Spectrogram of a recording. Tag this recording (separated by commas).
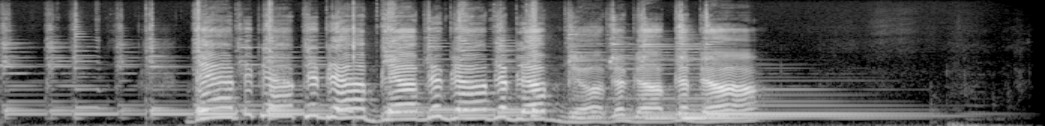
Human voice, Musical instrument, Music, Singing, Plucked string instrument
